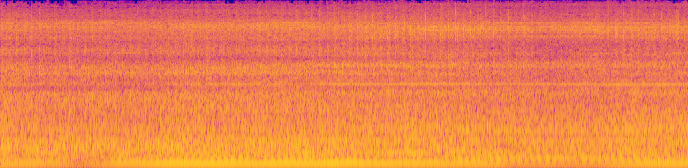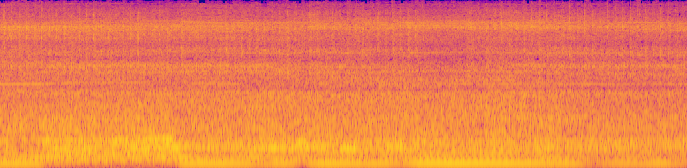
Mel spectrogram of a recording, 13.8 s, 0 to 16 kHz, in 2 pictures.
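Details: Kirby G6 vacuum running: steady motor hum with busy rattling chatter on top, briefly dipping mid-run; abnormal noise, cause unclear.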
